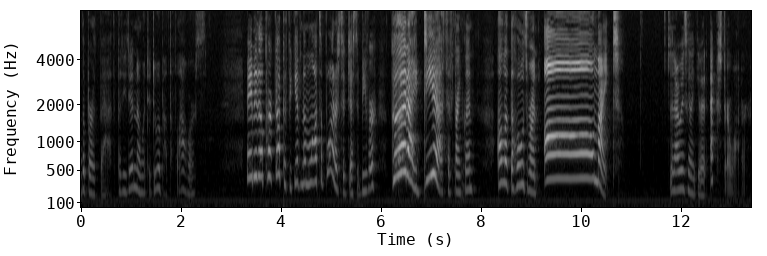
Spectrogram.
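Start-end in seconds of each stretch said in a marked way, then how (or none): 3.3-5.1 high, loud eager character voice; Beaver's voice. Acted. Teacher reading, voicing Beaver's suggestion loudly. 6.2-7.2 high, loud, slow character voice; Franklin's voice. Acted. Franklin agreeing with Beaver, high and loud. 8.3-10.8 high, loud, slow character voice; Franklin's voice. Acted. Franklin agreeing with Beaver, high and loud.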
